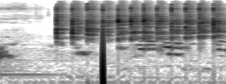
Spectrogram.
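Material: Ceramic.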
